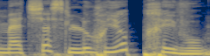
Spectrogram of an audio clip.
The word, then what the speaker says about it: Loriot-Prévost: Bonjour à vous deux, Augustin Ledieu et Mathias Loriot-Prévost. C'est bien comme ça que ça se prononce.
